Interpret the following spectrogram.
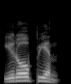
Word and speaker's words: European: the second one is European European is a word which has been started by using oval sound but the pronunciation If You observe it is giving constant pronunciation that is the reason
